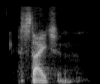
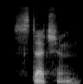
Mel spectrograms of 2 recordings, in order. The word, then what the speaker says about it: Steichen: Steichen. It could be pronounced Stetchen, but we're going to go with Steichen.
